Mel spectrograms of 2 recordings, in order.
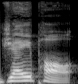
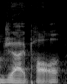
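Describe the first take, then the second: First: The first name sounds like the letter J. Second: The first name rhymes with the word eye. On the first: The speaker calls it right. "it's [name], not [name]" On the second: The speaker calls it wrong. "not Jai Paul. I originally thought it was Jai Paul"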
